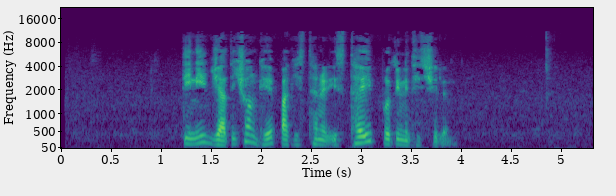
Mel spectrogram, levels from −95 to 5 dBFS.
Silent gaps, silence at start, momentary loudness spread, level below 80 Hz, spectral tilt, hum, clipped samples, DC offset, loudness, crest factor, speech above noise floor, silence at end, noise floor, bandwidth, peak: none; 1.2 s; 7 LU; -72 dBFS; -3 dB/octave; none; under 0.1%; under 0.1%; -25 LUFS; 28 dB; 40 dB; 1.45 s; -66 dBFS; 11.5 kHz; -2 dBFS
